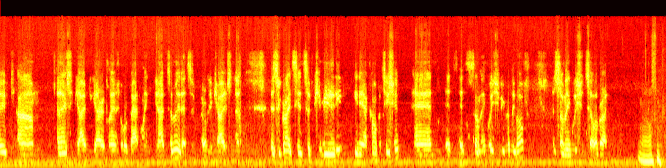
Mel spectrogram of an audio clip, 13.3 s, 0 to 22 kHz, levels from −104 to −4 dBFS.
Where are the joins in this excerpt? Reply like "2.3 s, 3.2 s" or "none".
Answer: 4.2 s, 7.0 s, 10.3 s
